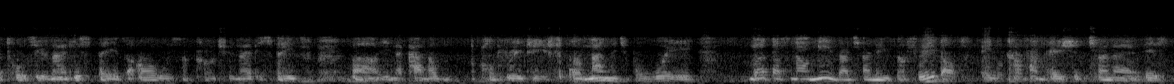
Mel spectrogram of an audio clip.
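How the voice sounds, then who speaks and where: A man with a fairly low voice offers political commentary in halting, non-native English. He is a professor on a panel, heard through clear shortwave static. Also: lively intonation, dull audio. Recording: shortwave radio with heavy static. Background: shortwave radio noise.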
